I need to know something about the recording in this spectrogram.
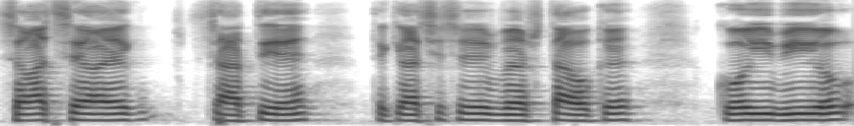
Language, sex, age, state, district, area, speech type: Hindi, male, 45-60, Uttar Pradesh, Ghazipur, rural, spontaneous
